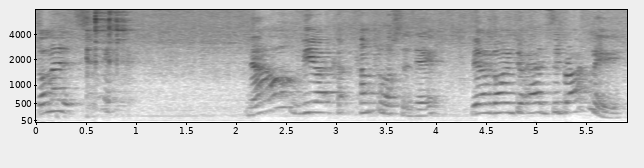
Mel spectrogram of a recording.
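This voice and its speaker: A teenage boy plays Franz in a comic cooking show skit, an anxious, self-pitying home cook who whines melodramatically and fretfully to his cameraman. His voice is very high with lively intonation at a moderate pace. It's recorded on a handheld camera's mic in a roomy home kitchen, with food sizzling in a pan and background noise.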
